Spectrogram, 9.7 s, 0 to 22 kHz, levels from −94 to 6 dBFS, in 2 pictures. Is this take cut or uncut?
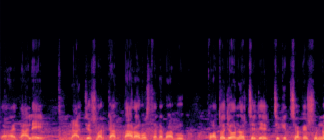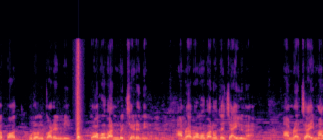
cut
